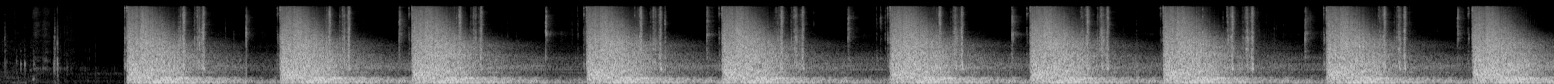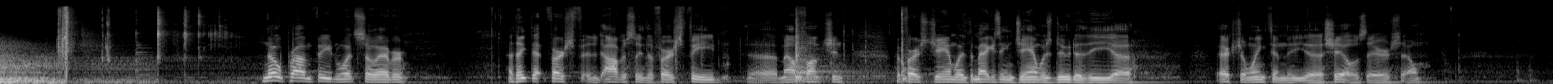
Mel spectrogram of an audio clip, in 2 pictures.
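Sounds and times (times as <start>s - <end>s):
shotgun blasts ringing indoors: 1.2s - 17.4s
shotgun pump action: 1.7s - 15.0s.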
